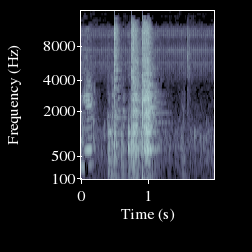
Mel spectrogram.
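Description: Stainless steel pot lid clanking as it is set down. There are a few sharp metallic clanks with brief ringing between about half a second and one second in.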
